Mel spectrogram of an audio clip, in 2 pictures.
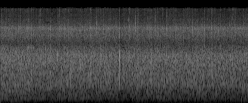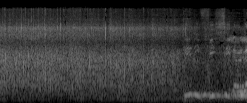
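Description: Hands clap in steady applause.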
